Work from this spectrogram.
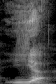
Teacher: ইয়াটা হচ্ছে জিহ্বার মধ্যখান থেকে উচ্চারিত হয়। এটা হালকা একটু চাষা দিয়ে উচ্চারণ করতে হবে।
